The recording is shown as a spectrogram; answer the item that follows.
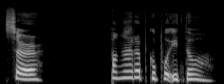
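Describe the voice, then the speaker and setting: A woman's voice: on the high side, a little slow, a little mellow, no echo, studio quality, pitched above the performer's own voice, natural voice. A woman voicing a humble, desperate young male job applicant in a story, meek and trembling, with a Filipino accent. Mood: desperate pleading.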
